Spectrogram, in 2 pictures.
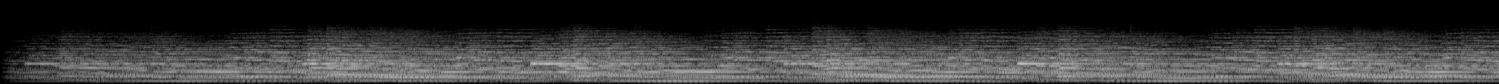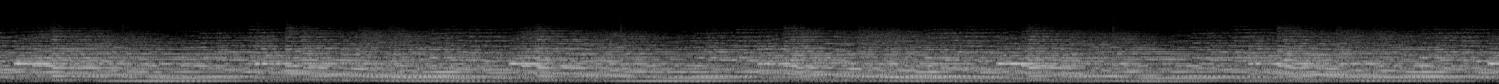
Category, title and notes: Soundscapes > Urban
A morning recording of the bells being rung at Lichfield Cathedral.
bells, church-bells, outdoors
